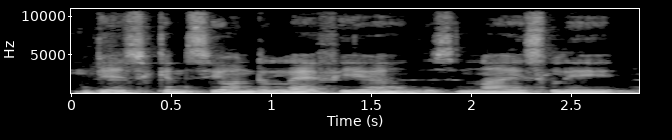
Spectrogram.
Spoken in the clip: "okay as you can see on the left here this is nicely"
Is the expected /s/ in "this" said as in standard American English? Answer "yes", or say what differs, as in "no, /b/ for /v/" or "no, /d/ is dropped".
no, /s/ is dropped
